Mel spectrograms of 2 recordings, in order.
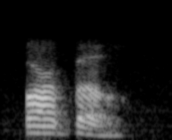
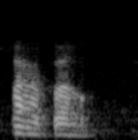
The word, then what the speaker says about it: Barbot: Her first name is spelled, it's really weird, O-X-I-R-I-S, Oxiris Barbeau, B-A-R-B-O-T, Dr. Oxiris Barbeau. – Barbeau, she's the health commissioner.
